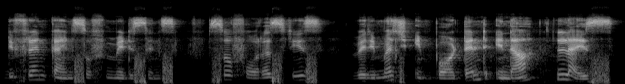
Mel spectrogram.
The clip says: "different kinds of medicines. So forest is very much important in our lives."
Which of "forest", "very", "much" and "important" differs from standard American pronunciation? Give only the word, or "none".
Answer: none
